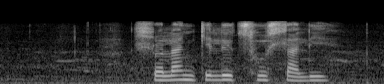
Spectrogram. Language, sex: Southern Sotho, female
